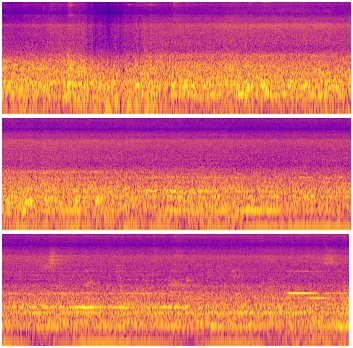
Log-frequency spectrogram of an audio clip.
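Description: Toei Oedo Line linear-motor subway train running into an underground station platform, rumbling at first, then slowing with a steady whine and coming to a stop. Short tones sound near the end as the train doors and platform screen doors open.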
